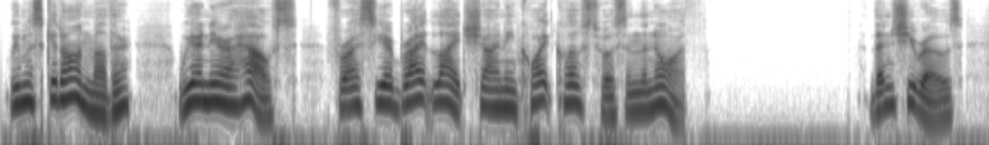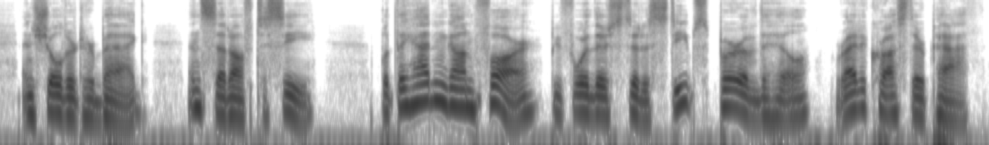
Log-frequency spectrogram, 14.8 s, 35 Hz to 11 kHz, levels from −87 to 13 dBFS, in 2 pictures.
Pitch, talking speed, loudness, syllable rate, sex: 145 Hz, 220 wpm, -18 LUFS, 5.8 syllables/s, male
